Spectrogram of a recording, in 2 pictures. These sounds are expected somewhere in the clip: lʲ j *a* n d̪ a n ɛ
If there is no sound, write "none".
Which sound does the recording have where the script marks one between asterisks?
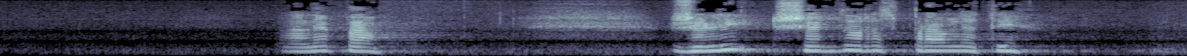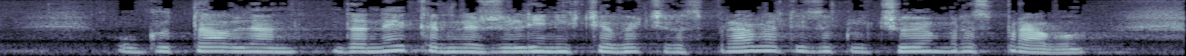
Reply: a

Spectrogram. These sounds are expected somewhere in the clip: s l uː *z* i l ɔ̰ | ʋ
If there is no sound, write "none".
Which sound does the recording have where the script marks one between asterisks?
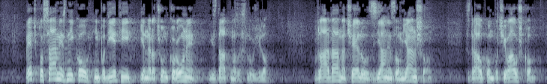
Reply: ʒ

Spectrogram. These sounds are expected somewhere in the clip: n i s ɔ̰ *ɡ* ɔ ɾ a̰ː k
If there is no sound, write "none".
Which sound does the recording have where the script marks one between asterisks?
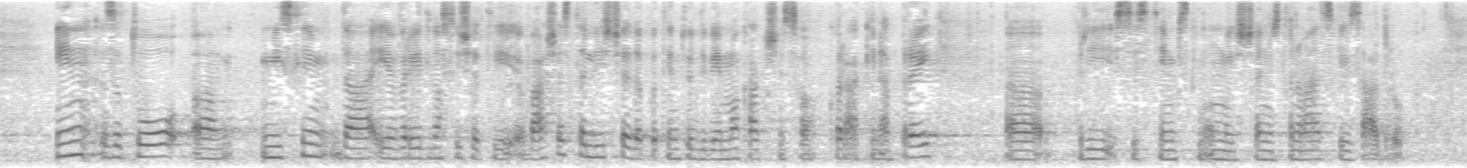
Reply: k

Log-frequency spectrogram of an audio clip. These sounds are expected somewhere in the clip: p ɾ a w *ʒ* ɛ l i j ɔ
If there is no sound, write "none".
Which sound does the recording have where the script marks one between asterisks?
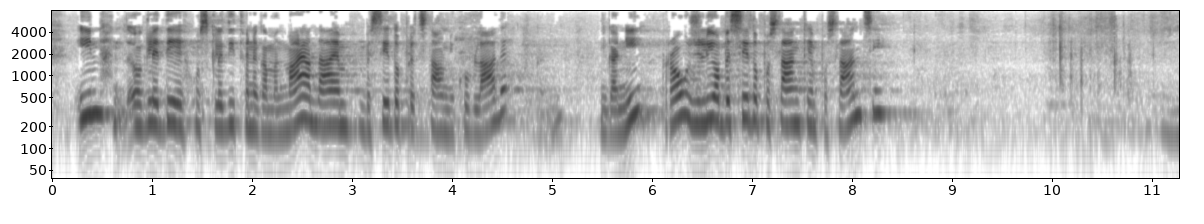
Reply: ʒ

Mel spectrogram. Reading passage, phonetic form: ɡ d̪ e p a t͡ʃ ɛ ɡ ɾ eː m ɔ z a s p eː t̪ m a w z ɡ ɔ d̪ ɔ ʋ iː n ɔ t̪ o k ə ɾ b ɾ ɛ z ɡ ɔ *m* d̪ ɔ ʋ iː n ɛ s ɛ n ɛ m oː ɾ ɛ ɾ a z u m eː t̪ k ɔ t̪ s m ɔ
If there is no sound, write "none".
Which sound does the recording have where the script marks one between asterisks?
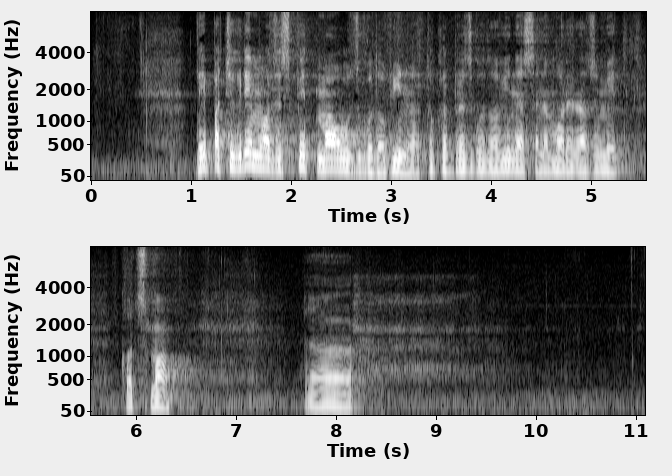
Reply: none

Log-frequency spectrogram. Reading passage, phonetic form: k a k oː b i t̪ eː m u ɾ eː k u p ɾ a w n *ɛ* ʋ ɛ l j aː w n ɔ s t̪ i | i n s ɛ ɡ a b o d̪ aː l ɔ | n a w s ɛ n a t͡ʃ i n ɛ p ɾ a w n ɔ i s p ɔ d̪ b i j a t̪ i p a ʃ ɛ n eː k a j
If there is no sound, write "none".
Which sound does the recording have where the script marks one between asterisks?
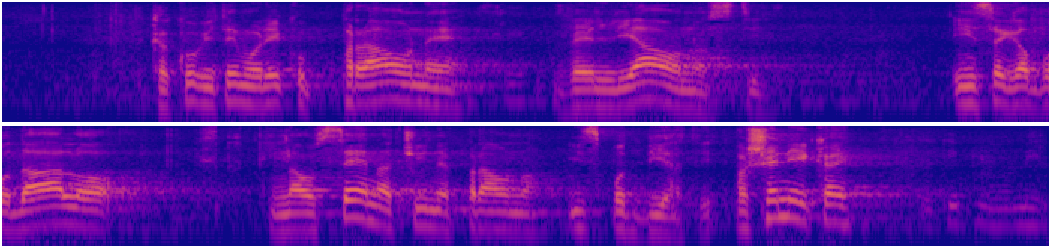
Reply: ɛ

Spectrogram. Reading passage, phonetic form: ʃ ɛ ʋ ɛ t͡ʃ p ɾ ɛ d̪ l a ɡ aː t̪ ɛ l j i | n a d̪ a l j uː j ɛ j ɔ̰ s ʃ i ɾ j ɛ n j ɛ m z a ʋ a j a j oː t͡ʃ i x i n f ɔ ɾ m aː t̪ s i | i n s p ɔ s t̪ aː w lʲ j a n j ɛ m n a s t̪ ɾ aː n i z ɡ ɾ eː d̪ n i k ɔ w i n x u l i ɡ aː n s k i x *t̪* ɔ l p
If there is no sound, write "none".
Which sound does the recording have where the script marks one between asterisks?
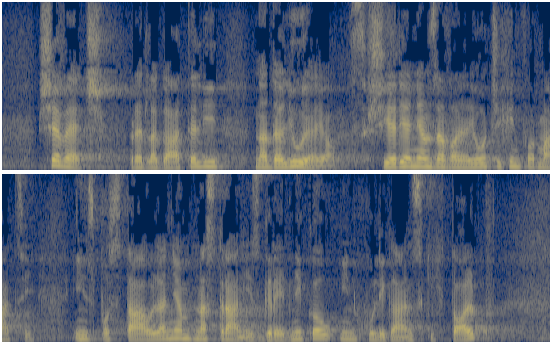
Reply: t̪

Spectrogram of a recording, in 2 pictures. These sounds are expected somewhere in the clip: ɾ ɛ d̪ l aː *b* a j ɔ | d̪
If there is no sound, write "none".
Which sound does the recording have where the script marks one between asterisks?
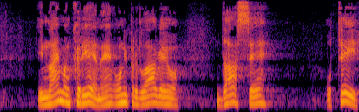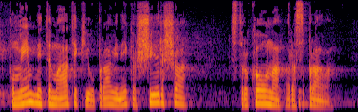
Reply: ɡ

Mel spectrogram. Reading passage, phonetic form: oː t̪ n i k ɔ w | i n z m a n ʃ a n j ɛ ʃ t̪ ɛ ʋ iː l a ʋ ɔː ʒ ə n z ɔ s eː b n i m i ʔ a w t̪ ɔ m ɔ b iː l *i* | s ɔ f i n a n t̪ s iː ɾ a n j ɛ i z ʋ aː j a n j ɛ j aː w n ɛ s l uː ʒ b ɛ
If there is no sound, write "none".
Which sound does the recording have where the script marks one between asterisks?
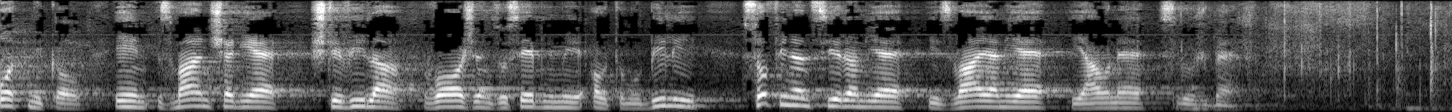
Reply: i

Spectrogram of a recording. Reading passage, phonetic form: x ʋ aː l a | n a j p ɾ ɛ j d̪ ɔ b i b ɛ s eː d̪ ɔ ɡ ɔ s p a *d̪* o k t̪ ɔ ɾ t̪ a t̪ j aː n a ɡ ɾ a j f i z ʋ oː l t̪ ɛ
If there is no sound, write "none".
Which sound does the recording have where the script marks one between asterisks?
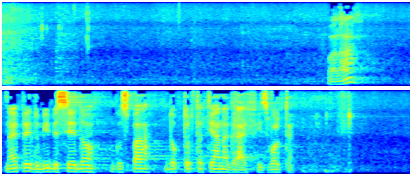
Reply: d̪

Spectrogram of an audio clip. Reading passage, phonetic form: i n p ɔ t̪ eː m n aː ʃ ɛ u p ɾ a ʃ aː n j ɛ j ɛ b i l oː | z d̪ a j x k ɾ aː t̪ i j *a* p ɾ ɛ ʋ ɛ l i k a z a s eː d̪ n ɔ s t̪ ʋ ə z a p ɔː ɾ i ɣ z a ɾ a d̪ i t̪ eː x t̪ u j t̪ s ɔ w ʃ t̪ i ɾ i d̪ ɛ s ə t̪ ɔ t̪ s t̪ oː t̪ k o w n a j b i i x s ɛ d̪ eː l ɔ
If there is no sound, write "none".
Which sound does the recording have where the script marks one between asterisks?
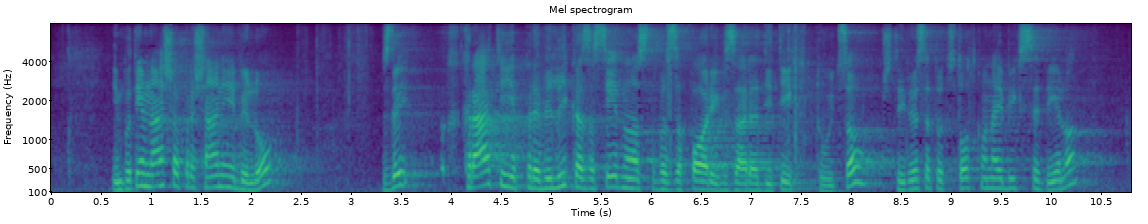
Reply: ɛ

